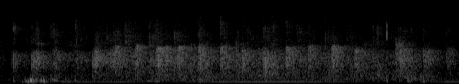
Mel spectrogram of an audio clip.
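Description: Audience applause welcoming a guest: faint, steady clapping from many hands continues throughout, with a low hum beneath it.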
